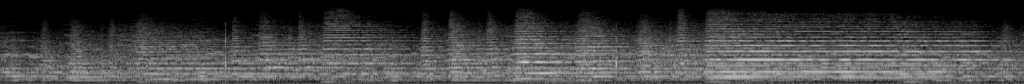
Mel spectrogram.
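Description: Orchestral background music with brass prominent, building to long held chords that are loudest about seven seconds in.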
